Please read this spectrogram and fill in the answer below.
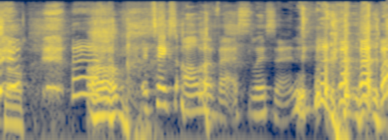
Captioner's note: laughs; both laugh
